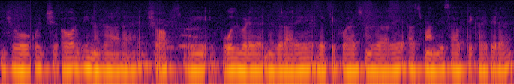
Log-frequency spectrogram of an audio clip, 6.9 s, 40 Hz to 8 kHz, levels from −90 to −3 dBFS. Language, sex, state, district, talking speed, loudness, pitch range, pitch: Hindi, male, West Bengal, Purulia, 245 wpm, -35 LUFS, 90-100 Hz, 95 Hz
